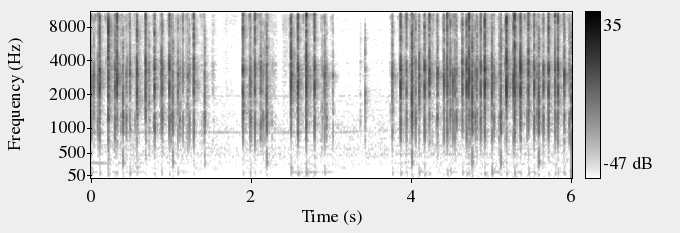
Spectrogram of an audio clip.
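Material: Plastic.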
